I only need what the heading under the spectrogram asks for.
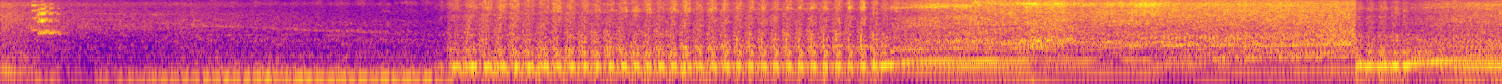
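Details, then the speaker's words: Drag car on a full-throttle quarter-mile pass. A hard pull stepping through gears, with an uneven, stuttering edge. Choppy running under full throttle; the logs are to be checked. "so i sound a little choppy i don't know what's going on we'll go check the logs and see what's up"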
